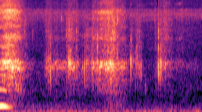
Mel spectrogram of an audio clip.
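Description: Footsteps on a dry, stony dirt trail, with faint irregular scuffs and clicks of each step.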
